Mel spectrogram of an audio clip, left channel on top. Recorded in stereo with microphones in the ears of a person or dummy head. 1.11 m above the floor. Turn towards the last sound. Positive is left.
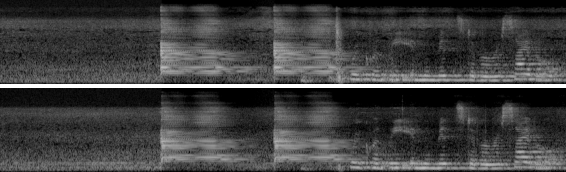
turn(degrees=-10)  # may be behind; listen again after turning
